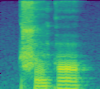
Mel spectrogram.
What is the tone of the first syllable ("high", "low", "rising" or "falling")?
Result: low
